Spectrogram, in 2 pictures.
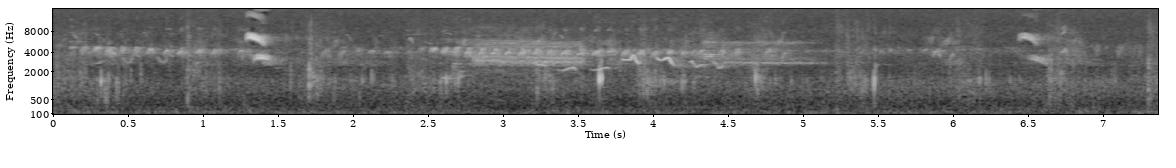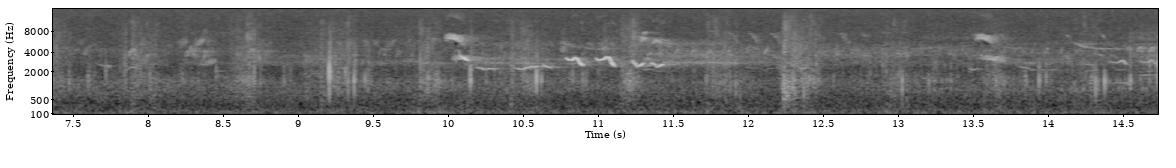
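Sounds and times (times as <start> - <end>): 
blackbird giving brief high calls: 0.0 - 14.7.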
